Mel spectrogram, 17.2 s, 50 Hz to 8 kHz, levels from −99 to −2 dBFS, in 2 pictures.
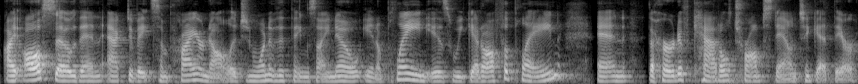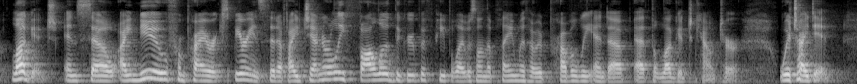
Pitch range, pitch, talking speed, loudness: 165-195 Hz, 175 Hz, 240 wpm, -27 LUFS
